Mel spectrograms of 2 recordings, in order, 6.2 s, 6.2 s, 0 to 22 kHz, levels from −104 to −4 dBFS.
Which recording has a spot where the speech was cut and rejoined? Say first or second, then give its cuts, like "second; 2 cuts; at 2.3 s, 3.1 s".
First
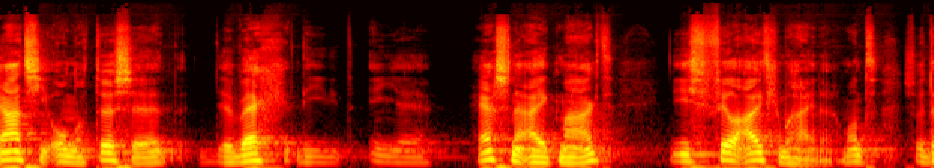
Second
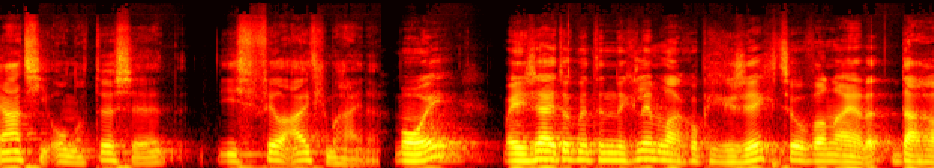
second; 2 cuts; at 1.3 s, 2.5 s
